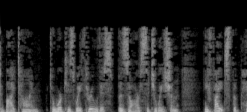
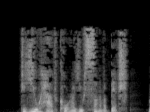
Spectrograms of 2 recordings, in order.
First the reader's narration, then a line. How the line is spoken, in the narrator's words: Marco hisses desperately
